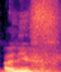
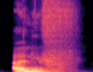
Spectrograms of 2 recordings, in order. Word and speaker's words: alif: has to be had you say alif alif and not don't say Al if you say Al it's a thousand so you should have you should pronounce it as alif and then we go to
